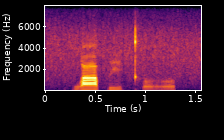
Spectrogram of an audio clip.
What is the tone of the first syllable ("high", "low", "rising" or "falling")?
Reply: high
